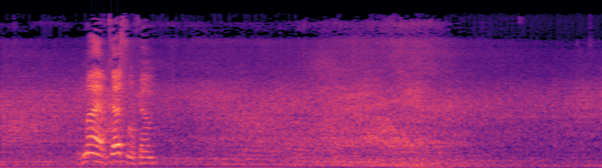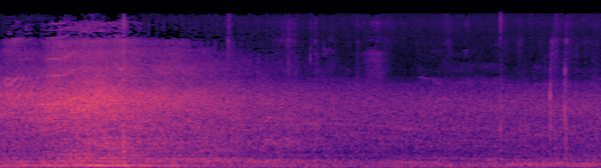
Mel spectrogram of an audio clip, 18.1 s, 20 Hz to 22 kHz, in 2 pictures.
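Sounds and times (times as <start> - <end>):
road traffic passing: 0.0 - 18.0.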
